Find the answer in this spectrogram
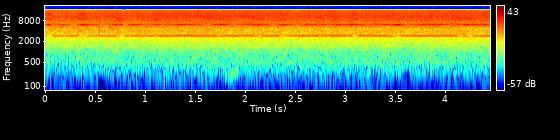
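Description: High-speed rotary carving tool running steadily: a constant high-pitched whine over hiss.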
